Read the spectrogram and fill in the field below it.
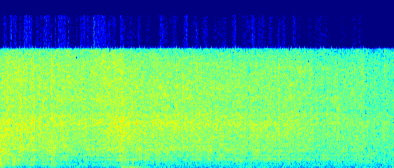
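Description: Fresh leafy greens hit a hot pan and fry with a steady, close sizzle that holds evenly throughout and tapers slightly toward the end.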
